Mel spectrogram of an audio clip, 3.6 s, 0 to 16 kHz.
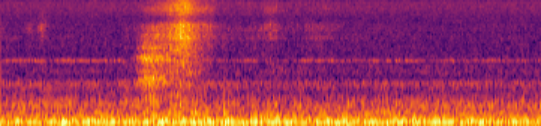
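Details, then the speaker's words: Hyundai Solaris 1.4 manual, 22,900 km, known knocking engine, fully warm idle around 750 rpm: soft steady low hum, only power steering hum, no ticking or knocking heard. "Слышите, полная тишина. Все, только гудит гидроусилитель."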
